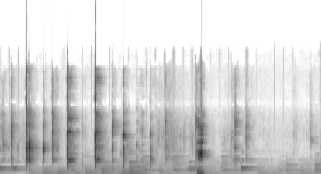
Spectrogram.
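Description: Light background music, with a metal spoon clicking against a glass bowl as melted garlic butter is stirred, the clicks mostly in the first half. A single spoken word comes about four seconds in.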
